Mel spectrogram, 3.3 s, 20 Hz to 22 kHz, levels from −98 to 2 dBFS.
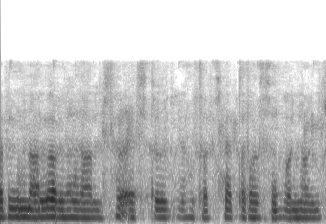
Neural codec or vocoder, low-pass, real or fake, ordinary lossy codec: codec, 24 kHz, 1.5 kbps, HILCodec; 7.2 kHz; fake; none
